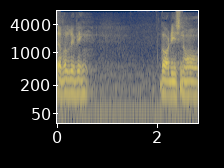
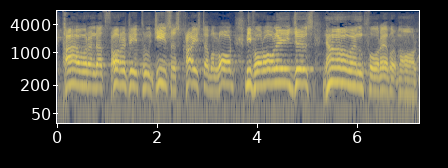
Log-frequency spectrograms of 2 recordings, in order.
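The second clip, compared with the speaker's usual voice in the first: higher, louder ringing doxology; preaching at full force; 6 semitones higher, 6 dB louder than usual. Acted. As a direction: proclaim each word with rising force.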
